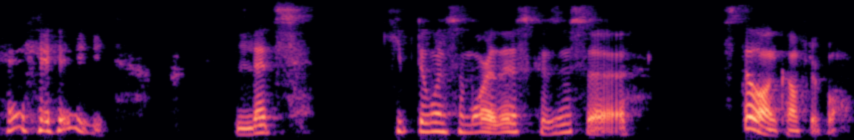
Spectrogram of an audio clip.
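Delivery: high playful voice for her hamstrings; hamstrings talking. Pretend. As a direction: give the muscles a cheeky little voice. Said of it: "my hamstrings are still telling me".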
